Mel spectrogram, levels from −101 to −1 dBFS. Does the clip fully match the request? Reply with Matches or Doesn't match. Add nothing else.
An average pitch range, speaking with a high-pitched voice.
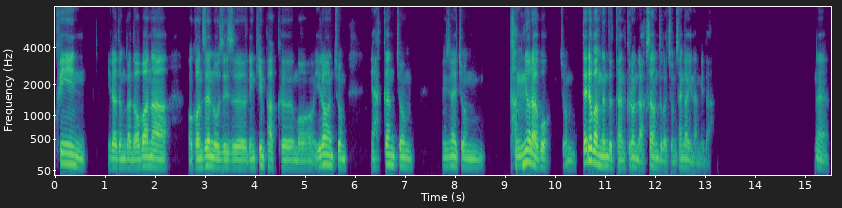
Doesn't match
